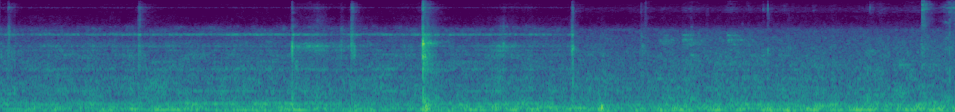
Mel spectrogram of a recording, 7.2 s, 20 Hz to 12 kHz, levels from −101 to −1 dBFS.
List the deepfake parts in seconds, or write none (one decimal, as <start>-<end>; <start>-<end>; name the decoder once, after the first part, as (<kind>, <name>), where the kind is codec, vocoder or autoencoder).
0.0-4.3 (codec, SNAC)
